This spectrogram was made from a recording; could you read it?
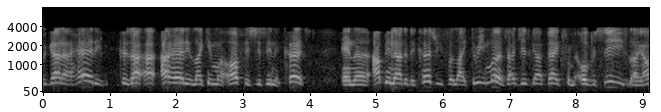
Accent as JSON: {"language": "English", "town": "Oakland", "region": "California", "country": "United States", "tie": "born or raised there", "said": "And then growing up in Oakland, you know, you're seeing"}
